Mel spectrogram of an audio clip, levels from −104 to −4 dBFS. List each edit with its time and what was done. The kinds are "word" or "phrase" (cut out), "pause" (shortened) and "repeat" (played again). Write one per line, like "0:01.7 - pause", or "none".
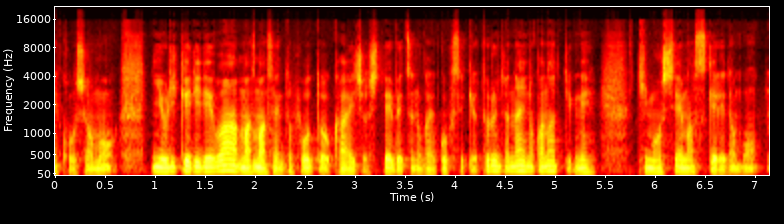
0:02.0 - repeat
